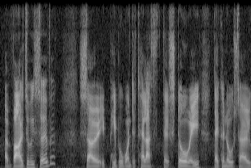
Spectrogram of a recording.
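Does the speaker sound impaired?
Yes: deafness; congenital deafness, born deaf.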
